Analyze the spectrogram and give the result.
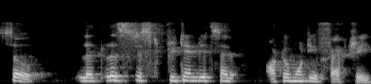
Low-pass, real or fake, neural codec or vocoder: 7.2 kHz; real; none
